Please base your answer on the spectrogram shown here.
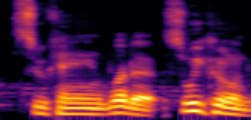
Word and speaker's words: Suicune: Like I really want the Suicune, god dang it. There, pronounced it right that time.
